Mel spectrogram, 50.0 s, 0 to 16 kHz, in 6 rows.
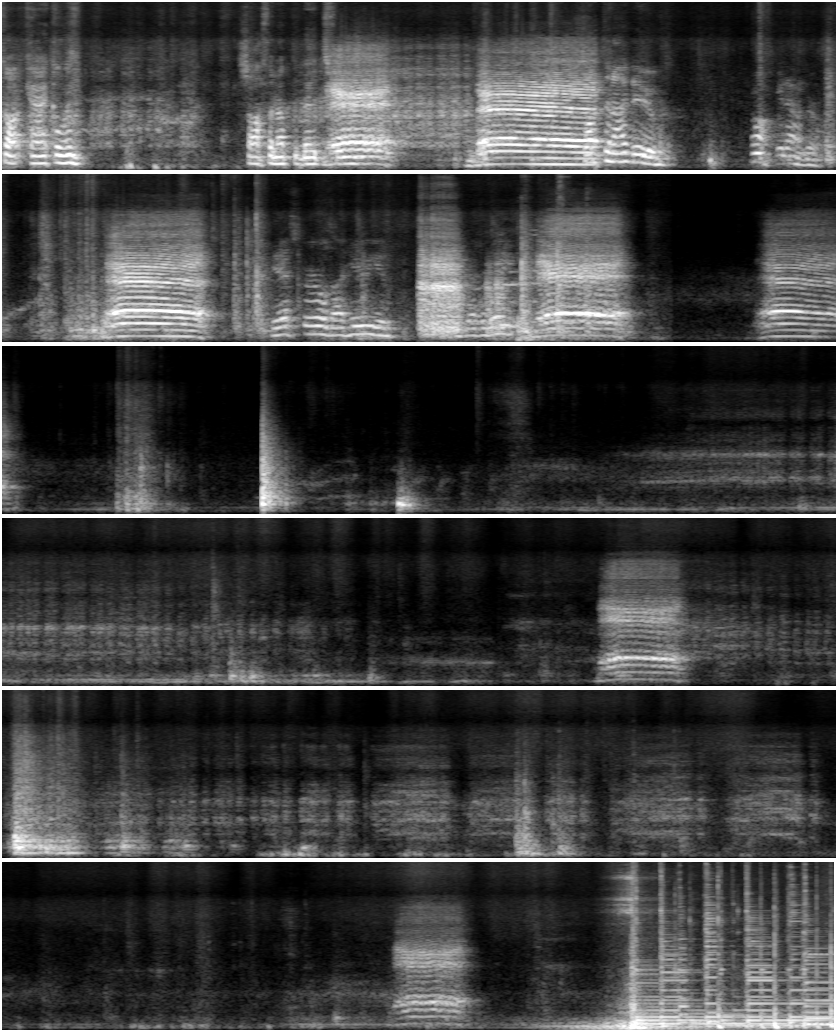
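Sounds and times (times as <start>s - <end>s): farm animal bleating: 3.0s - 6.1s, 9.3s - 10.5s, 12.5s - 14.7s, 15.9s - 16.9s, 31.0s - 32.2s, 45.6s - 46.5s.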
